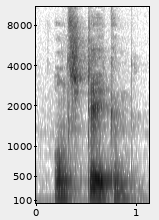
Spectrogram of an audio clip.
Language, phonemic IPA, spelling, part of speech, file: Dutch, /ˌɔntˈsteː.kə(n)/, ontsteken, verb, Nl-ontsteken.ogg
- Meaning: 1. to kindle 2. to turn on (a light) 3. to inflame (to put in a state of inflammation)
